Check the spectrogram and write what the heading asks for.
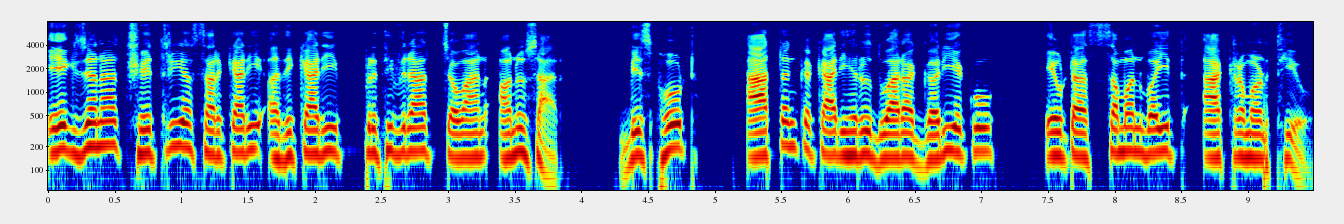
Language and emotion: Nepali, neutral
